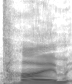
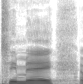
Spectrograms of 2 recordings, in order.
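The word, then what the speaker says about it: timē (τιμή): The word honor is the word timē, not time. In Greek, it's pronounced timē.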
